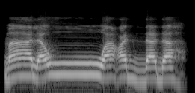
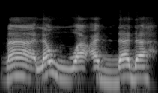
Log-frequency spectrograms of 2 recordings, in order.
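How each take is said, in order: First: The w sound is stressed and held long. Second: The w sound is merged smoothly and briefly. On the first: The speaker calls it wrong. "You're stressing the first wow without any ghunna" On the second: The speaker calls it right. "That's idgham without غنة"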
